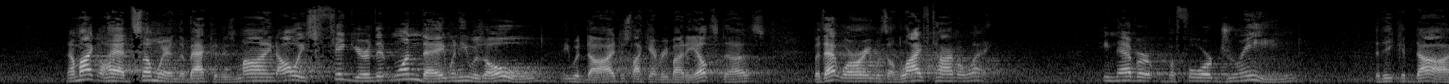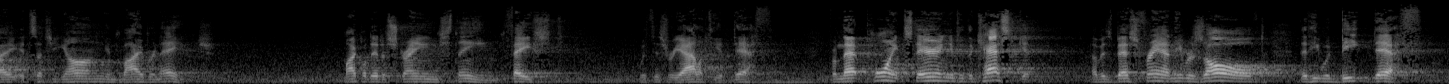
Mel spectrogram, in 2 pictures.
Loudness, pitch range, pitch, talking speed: -29 LUFS, 130-170 Hz, 145 Hz, 160 wpm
